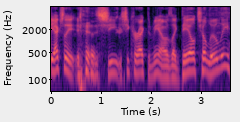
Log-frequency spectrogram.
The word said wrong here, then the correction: Chihuly: Heck yeah, man. And she was like, it's Chihuly, Dad.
